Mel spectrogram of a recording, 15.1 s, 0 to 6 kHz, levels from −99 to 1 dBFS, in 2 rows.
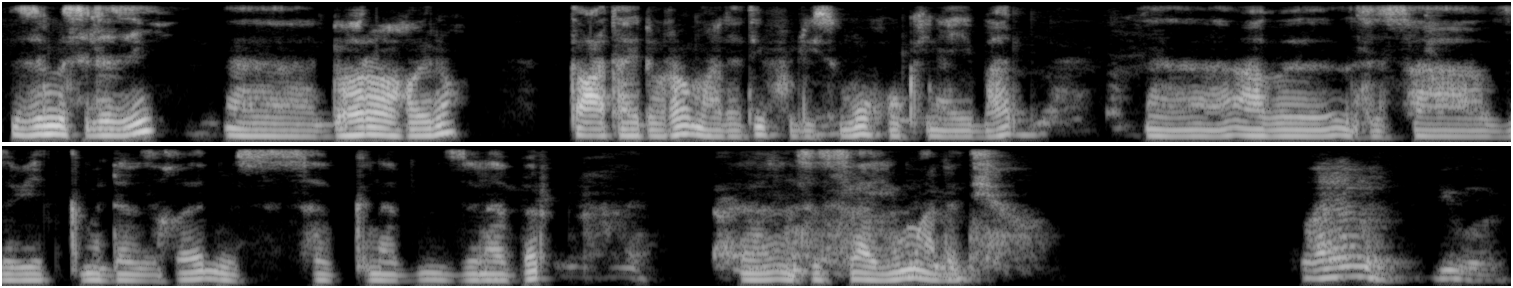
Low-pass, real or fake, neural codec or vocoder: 5.4 kHz; real; none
